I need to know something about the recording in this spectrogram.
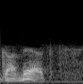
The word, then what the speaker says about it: Gannett: Gannett, or Gannett, they prefer to pronounce it Gannett, Westchester newspapers.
